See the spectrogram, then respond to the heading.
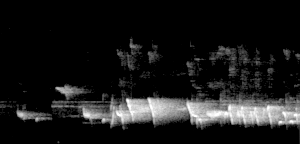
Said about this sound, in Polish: Rudzik jest jednym z najlepszych naszych śpiewaków. Jego zwrotki zwykle rozpoczynają się od kilku wysokich gwizdów, po których następuje krótki, melodyjny fragment pełen improwizacji i zapożyczeń.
